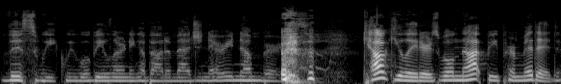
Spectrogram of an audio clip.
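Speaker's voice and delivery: loud, put-on demon voice. Reading out a commenter's imagined script, the demon speaks in a demon voice. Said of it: "Demon voice".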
